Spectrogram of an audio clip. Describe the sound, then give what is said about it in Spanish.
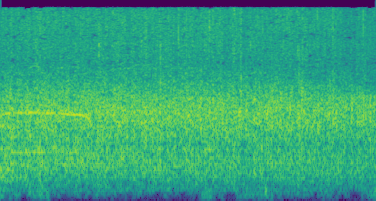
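A crowd at a conference applauding steadily for the event's organizers, many hands clapping in a dense, even wash of sound that stays loud for several seconds, with no voices over it. “yo sé que esto es bien complicado de organizar, los eventos y todo, por lo tanto, de un fuertísimo aplauso a sus diamantes”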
